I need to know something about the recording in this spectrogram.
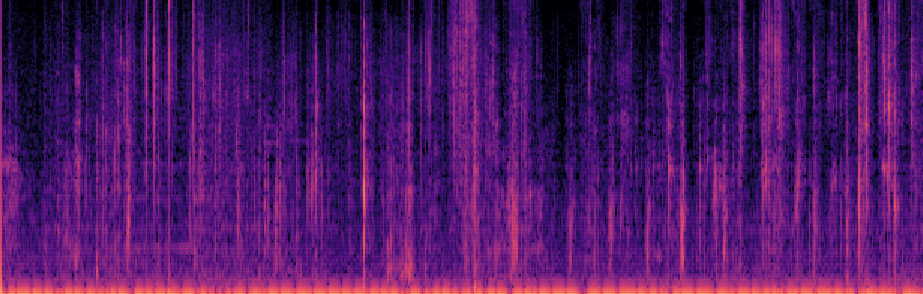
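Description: Close-miked crunching and cracking of a large whole prawn's shell as it is bitten and chewed, with the shell crackling as it is pulled apart by hand near the end. The shell is tough and unmarinated, hard to peel and chew.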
